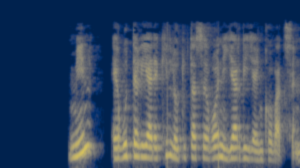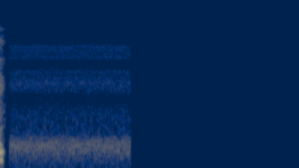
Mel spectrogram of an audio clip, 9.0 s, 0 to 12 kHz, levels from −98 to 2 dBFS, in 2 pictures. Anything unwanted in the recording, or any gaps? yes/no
no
